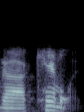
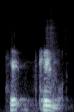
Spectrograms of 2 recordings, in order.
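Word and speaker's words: Caemlyn: is when they're in Camelin. Camelin, yeah. Camelin. I always pronounce it like Camelot.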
